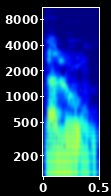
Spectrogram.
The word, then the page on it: talon: provençal; taloun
